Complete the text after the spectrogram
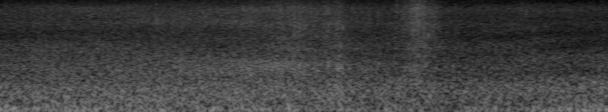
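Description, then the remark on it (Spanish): Ocean waves wash steadily onto a beach in Comodoro in a continuous roar of surf, swelling slightly a couple of times, with some wind noise and no voices. “Este comodorense te lleva al mar”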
